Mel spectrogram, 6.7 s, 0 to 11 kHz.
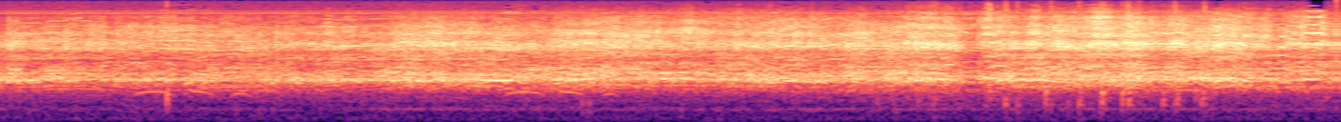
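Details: Over 500 wild greylag geese and a similar number of lapwings rise from a field and fly to ponds at the WWF Ex-risaia di Bentivoglio oasis, Italy, on a Saturday afternoon in November 2009. A steady mass of overlapping nasal honks, with some single calls standing out.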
